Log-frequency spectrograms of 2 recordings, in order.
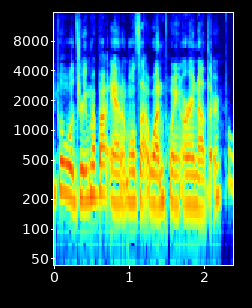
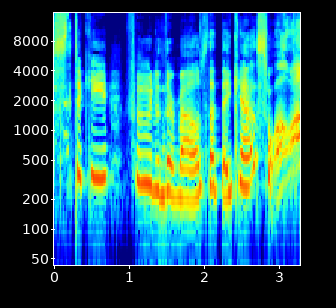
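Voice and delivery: holding back laughter; 4 semitones higher, slower than usual. Real, not acted. Struggles to read without laughing.

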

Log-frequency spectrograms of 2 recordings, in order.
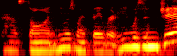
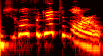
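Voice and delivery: high breezy reply; 13 semitones higher, 3 dB louder than usual. Retold or imitated. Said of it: "I go".

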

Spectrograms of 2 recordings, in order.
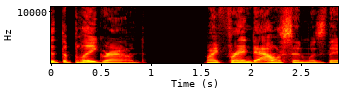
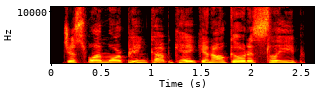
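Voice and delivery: put-on high, coaxing girl's voice; promising little girl; 12 semitones higher than usual. A narrator's reading. Girl promising her daddy before bed, coaxing. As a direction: wheedle the promise like a small child. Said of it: "I promised".

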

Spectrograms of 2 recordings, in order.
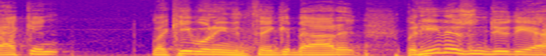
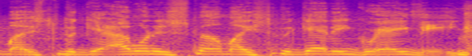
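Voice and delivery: lightly higher, slowed tough-guy retelling; a hint of a gruff mobster complaining; Henry's voice; 3 semitones higher than usual. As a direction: mimic a crude wiseguy griping about the smell. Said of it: "And he says".

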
